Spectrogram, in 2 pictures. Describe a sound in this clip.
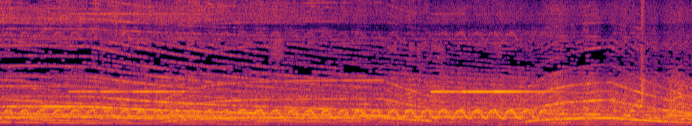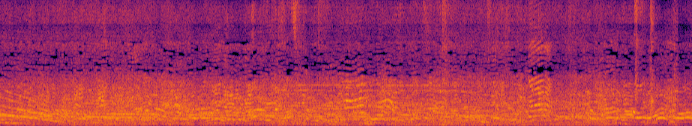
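Several fire engine sirens wail and yelp loudly close by.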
